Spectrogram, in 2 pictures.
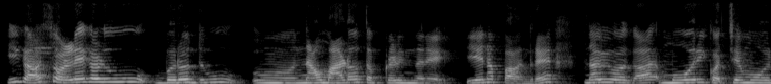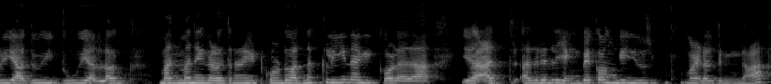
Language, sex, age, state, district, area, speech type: Kannada, female, 30-45, Karnataka, Ramanagara, rural, spontaneous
